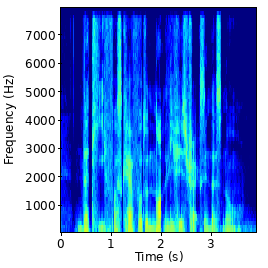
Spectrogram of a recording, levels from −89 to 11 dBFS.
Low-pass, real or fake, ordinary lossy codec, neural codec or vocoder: none; real; none; none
